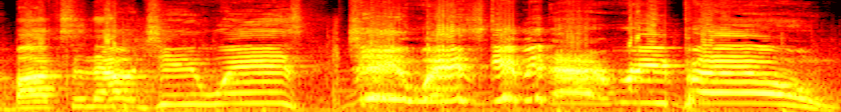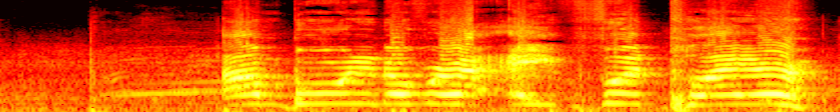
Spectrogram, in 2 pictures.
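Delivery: high, loud triumphant play-by-play; hyped up. Real, not acted. Player rebounds over an eight-foot mascot, hyped yelling. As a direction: build to a full-voiced yell. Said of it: "I was so hyped when I was playing".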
